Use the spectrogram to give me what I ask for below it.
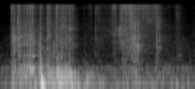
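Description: Cards rustle and shuffle as a trading card game deck is cut, giving a few soft papery bursts and scrapes at a moderate level with no voices.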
